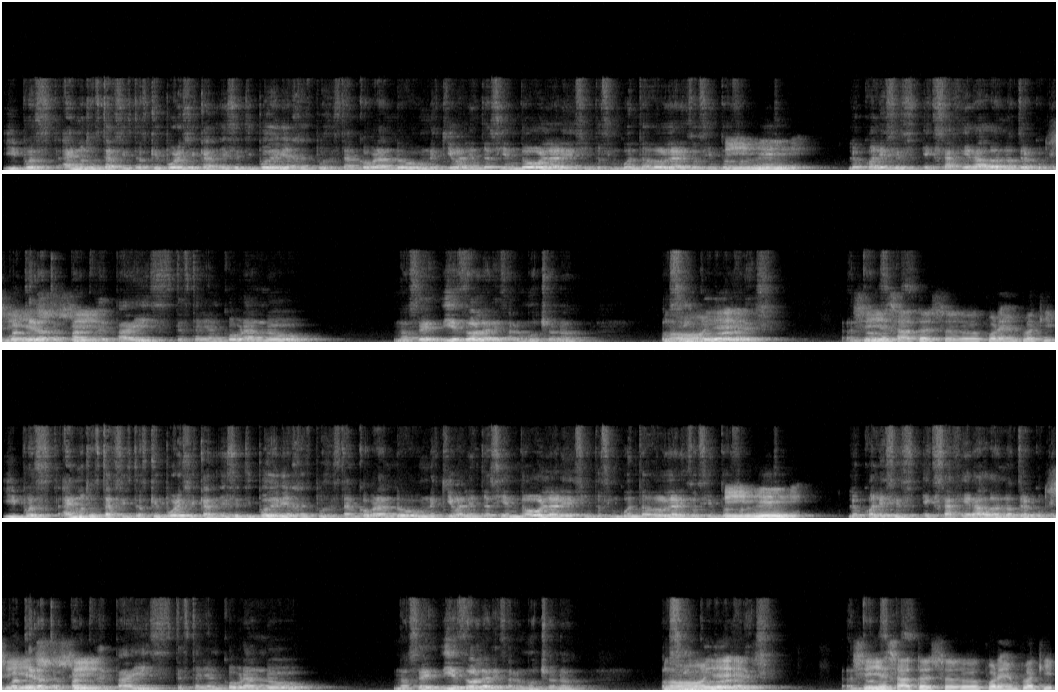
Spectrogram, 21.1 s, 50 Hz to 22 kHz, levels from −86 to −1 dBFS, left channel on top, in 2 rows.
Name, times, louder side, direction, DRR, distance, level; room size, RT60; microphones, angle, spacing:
voice 1, 0.0-7.6 8.5-13.5 14.4-16.3 17.1-18.1 18.9-19.5, right 1 dB, 35° right, 1 dB, 1.6 m, -25 dB
voice 2, 7.2-8.0 10.5-11.5 17.1-18.0 19.0-21.0, right 5 dB, 60° right, 8 dB, 0.4 m, -22 dB
12.0 x 4.2 x 4.3 m, 0.72 s
head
